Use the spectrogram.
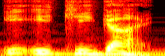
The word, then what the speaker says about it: Ikigai: definition of iy guy iy guy pronounced e ke guy is a Japanese term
